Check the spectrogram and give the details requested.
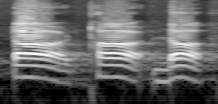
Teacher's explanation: मूर्धा क्या होता है, तो मूर्धा देखिए जैसे ट ठ आप बोलेंगे ना, आपका जीभ का जो अगला हिस्सा है वो आपके अंदर मुख के ऊपर वाले भाग पर क्या होगा, जाकर टच होगा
